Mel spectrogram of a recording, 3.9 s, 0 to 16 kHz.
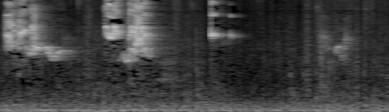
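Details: Lovebirds in an aviary breeding cage, 30 May 2024: two loud, grating screeches in quick succession, then a thin high chirp and fading faint notes.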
